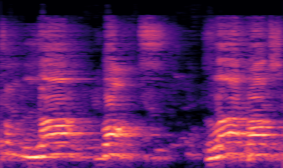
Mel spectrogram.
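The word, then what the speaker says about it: Les Baux: La box is the pronunciation in French.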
